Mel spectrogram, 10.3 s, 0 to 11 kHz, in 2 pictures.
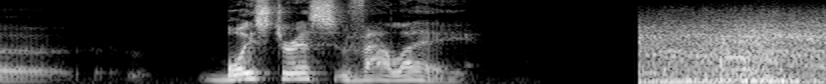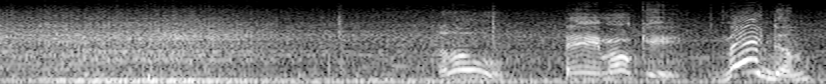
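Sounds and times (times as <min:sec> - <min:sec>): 
speech: 0:01.4 - 0:03.0, 0:07.9 - 0:10.3
Ferrari sports car engine rumbling as the car pulls up to a club: 0:04.0 - 0:09.7
road noise: 0:04.0 - 0:10.3.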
